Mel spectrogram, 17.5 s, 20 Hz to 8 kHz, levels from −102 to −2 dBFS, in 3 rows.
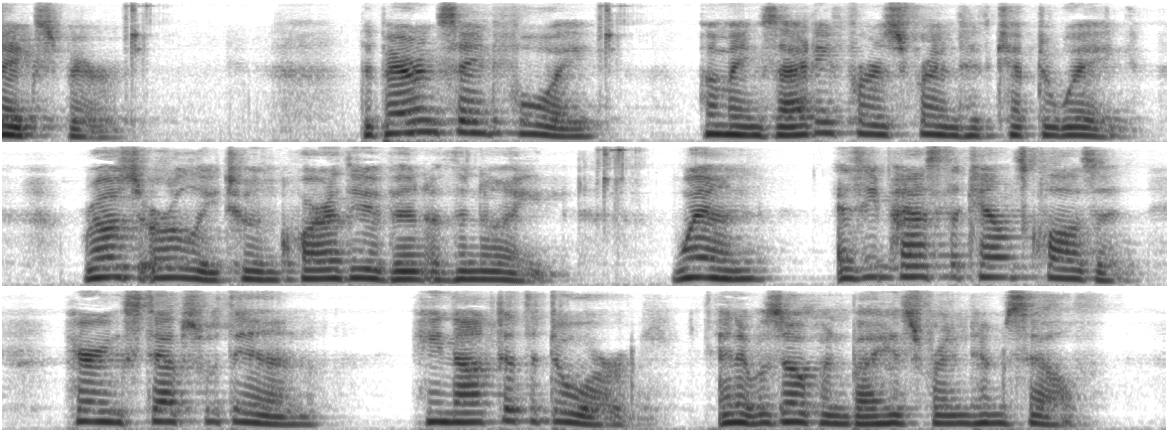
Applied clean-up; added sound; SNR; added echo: neural mask model DeepFilterNet 3.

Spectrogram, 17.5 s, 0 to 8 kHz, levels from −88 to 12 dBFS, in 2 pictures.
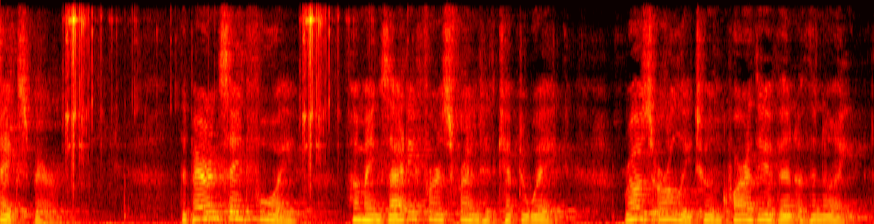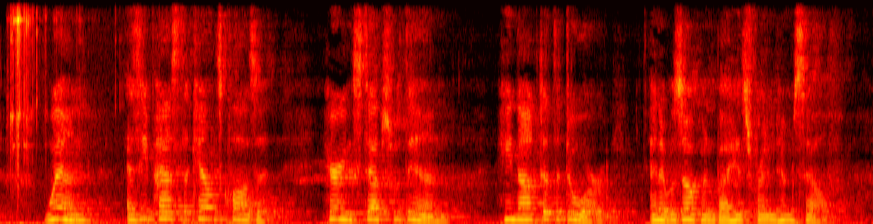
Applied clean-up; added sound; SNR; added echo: none; Keys jangling; 4 dB; reverberation time 1.2 s.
